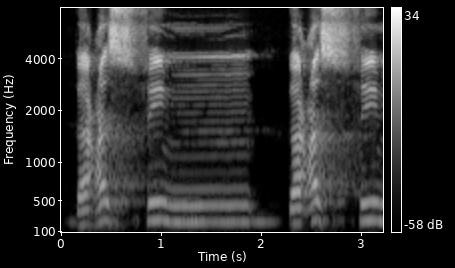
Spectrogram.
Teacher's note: কাআসফিম, এখানে তানবিনের পরে মিম এসছে, তো তানবিন উচ্চারণের পরে যদি মিম আসে তো ইদগামে বা গুন্না বা ইদগামে মিম হয়, এখানে একাধিক গুণ্য করে পড়তে হবে।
